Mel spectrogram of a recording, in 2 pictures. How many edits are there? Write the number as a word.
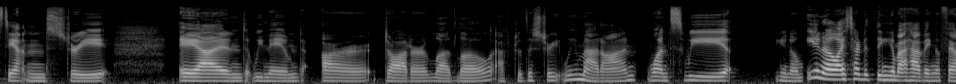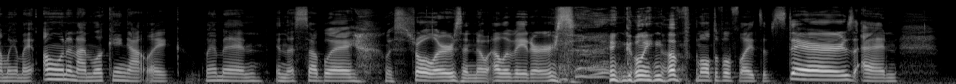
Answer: three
